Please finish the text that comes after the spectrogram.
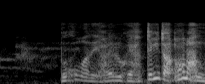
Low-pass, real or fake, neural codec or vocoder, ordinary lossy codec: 7.2 kHz; fake; codec, 16 kHz, 2 kbps, FreqCodec, larger model; none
